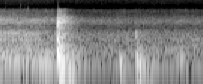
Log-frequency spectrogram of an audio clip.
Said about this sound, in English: I give him a secret knock.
